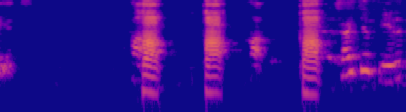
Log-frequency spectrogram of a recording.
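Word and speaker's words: ぱ: Ha with the handakten is pronounced pa, Pa.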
